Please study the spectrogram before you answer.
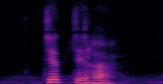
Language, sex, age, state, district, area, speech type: Santali, female, 18-30, Jharkhand, Seraikela Kharsawan, rural, read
